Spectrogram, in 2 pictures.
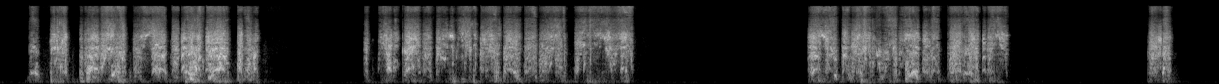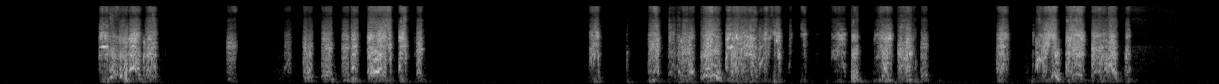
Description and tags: Sat in the back seat of a SUV with rubber floor mats when it had been raining. This tremendously annoying squeak happened, and so when we got to where we were going I recorded several on my Samsung phone.
floormat, noise, rubber, squeak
